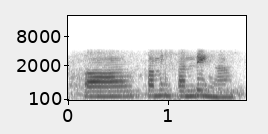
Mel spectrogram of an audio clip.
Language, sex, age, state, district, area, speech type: Tamil, female, 30-45, Tamil Nadu, Tiruvarur, urban, conversation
